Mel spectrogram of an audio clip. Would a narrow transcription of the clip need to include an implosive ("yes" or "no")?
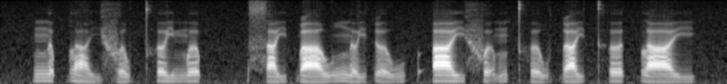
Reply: yes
